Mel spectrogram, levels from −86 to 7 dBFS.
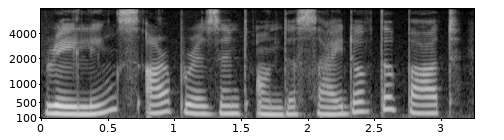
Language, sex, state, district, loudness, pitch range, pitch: English, female, Assam, Kamrup Metropolitan, -17 LUFS, 195-245 Hz, 215 Hz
